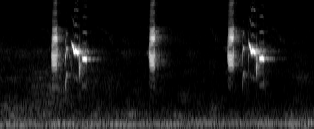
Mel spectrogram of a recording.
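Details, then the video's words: Noisy sooty-headed bulbul pressing its rivals, giving three brief chattering phrases about a second apart, each a sharp burst then a slurred downward note, with faint low hum beneath. "suara BURUNG KUTILANG GACOR RIBUT MENEKAN LAWAN kutilang mu pas nyaut"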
